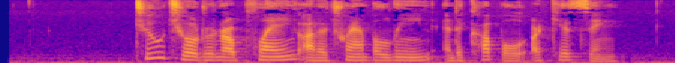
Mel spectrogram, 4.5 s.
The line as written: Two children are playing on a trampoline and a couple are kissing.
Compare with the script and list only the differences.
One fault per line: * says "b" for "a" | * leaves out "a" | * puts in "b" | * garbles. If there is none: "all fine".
all fine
